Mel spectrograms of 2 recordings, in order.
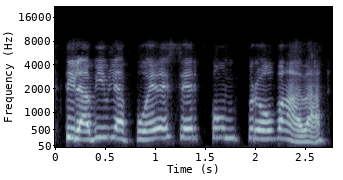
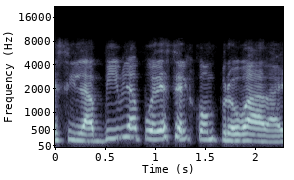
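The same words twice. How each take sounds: First: Slow, deliberate "si la Biblia puede ser comprobada"; emphatic restatement. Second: Said in the usual way. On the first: Real, not acted. Preacher restating the point once the word is found, slow and emphatic.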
